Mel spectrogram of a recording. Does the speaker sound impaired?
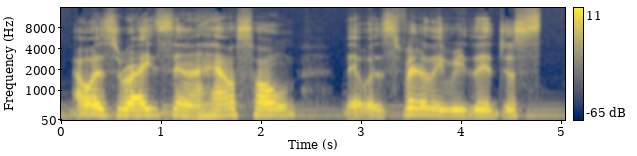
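Yes: Parkinson's disease; onset in early 50s, first full-body tremor with fall, dopamine agonist for years, symptom-free, dose increased; off dopamine agonist nearly 3 years, tremors much worse, trouble walking, uses cane and walker.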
